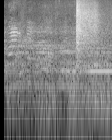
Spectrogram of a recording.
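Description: Voices in the background, then a sudden sharp hiss lasting about half a second near the end, with a steady tone sounding just before it.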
